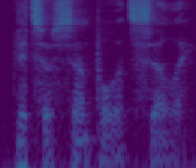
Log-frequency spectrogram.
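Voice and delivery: soft aside. Real, not acted. Quiet aside after peak.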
